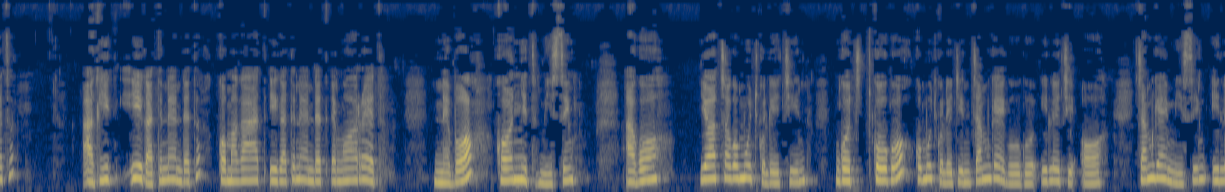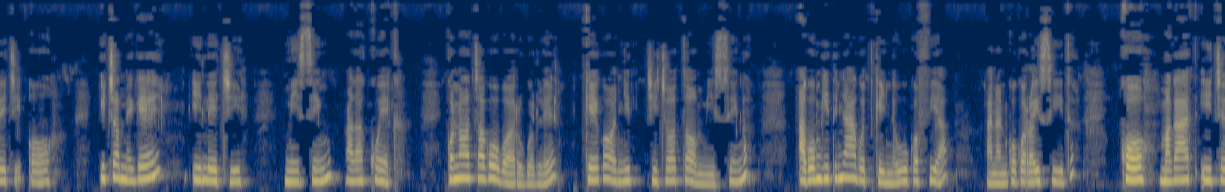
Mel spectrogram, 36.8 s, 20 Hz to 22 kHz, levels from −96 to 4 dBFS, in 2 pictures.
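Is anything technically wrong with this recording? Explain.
Yes. Throughout the speech there is a ringing, washy hiss that swells and fades with the signal, likely WMA compression at a low bitrate near 48 kbps. On a spectrogram it appears as patchy, smeared bands.

Pre-echo at 19.99 s and 34.35 s: the codec spreads its noise across whole blocks, so hiss arrives 27 ms and 40 ms before attacks. On the waveform, fuzz appears ahead of each onset.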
